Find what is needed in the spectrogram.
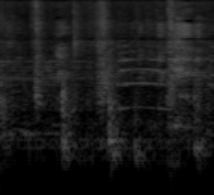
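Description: A dog whining in several short, high-pitched cries.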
